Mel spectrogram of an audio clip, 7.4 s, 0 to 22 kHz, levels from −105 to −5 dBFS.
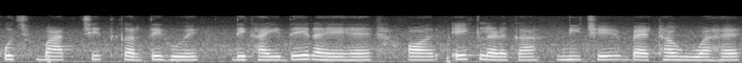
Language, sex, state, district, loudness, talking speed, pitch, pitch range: Hindi, female, Maharashtra, Gondia, -15 LUFS, 120 wpm, 215 Hz, 210-230 Hz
